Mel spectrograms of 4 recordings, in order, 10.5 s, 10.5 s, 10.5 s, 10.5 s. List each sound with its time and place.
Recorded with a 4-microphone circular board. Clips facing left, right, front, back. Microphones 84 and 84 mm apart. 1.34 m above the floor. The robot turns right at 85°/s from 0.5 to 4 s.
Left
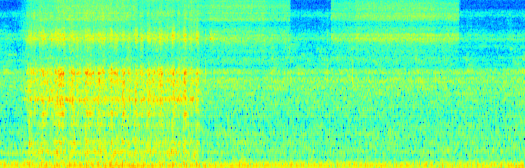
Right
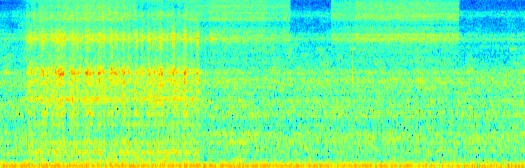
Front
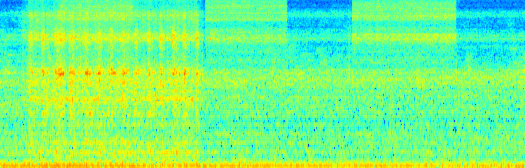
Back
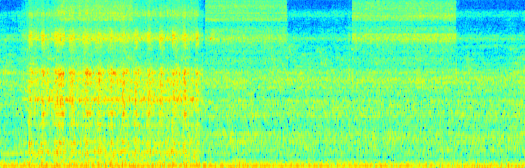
0.0 s an insect: 70° right, 9.5 m; by 10.5 s 130° right, 9.5 m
